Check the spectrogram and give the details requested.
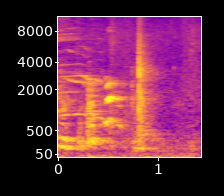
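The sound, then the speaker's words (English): A dog lets out a short, high-pitched yelp after its paw is stepped on, a quick whining cry followed by a sharp burst, with no talking. “I stepped on my dog's paw the other day, and he went Yelp.”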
